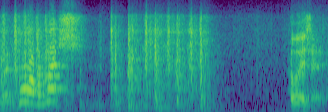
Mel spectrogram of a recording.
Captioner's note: doorknob rattling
